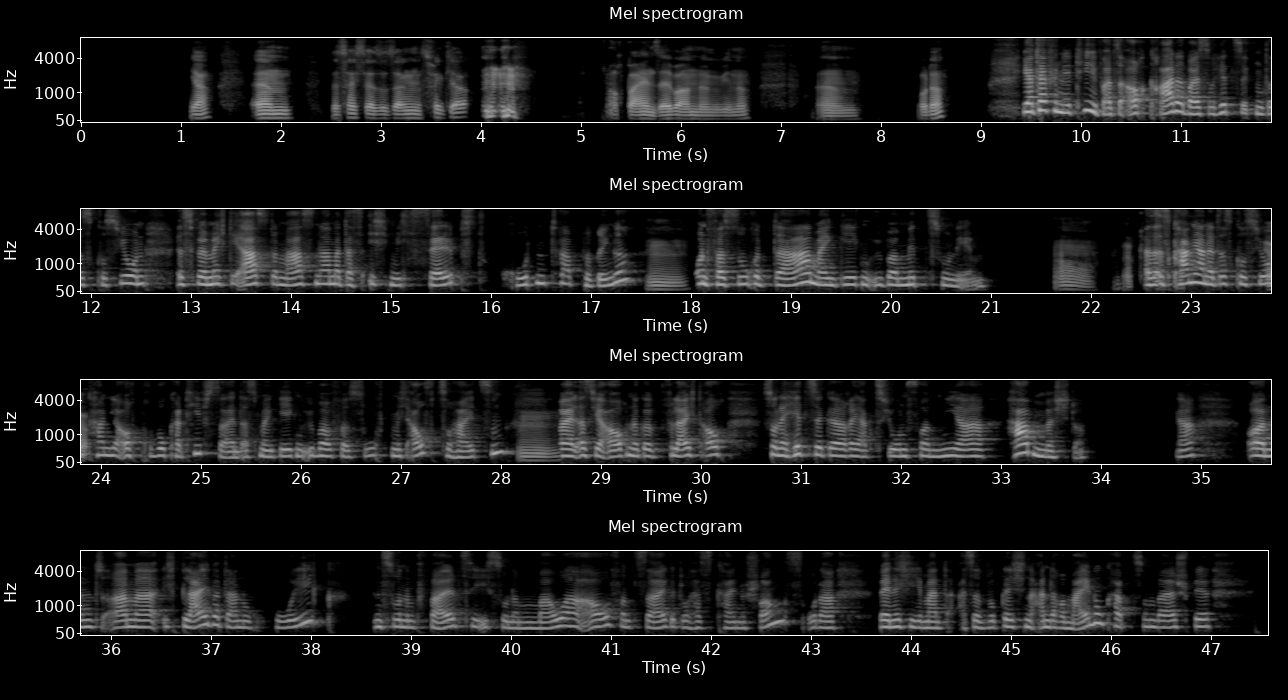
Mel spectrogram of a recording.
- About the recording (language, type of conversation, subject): German, podcast, Wie bleibst du ruhig, wenn Diskussionen hitzig werden?
- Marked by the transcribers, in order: throat clearing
